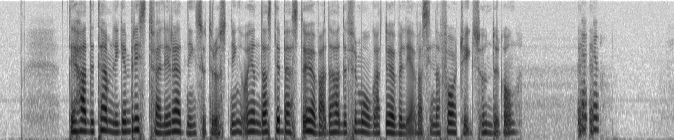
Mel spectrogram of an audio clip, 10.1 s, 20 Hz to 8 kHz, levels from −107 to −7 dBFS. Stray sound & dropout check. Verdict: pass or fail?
fail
